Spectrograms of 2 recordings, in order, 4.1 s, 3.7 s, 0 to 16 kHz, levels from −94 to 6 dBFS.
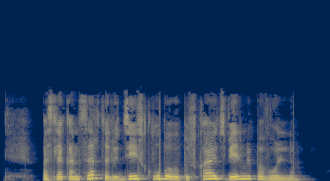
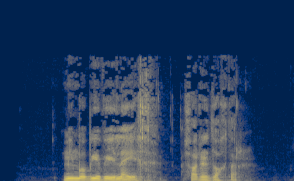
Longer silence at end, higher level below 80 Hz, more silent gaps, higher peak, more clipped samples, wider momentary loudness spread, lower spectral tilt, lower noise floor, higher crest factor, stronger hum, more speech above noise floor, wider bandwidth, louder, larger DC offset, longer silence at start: second, 0.4 s vs 0.65 s; about the same, -48 dBFS vs -46 dBFS; neither; about the same, -2 dBFS vs -2 dBFS; neither; second, 9 LU vs 16 LU; about the same, -6 dB/octave vs -5.5 dB/octave; second, -46 dBFS vs -73 dBFS; about the same, 14 dB vs 16 dB; neither; second, 30 dB vs 57 dB; second, 8 kHz vs 11.5 kHz; about the same, -17 LUFS vs -17 LUFS; neither; second, 0.55 s vs 0.8 s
